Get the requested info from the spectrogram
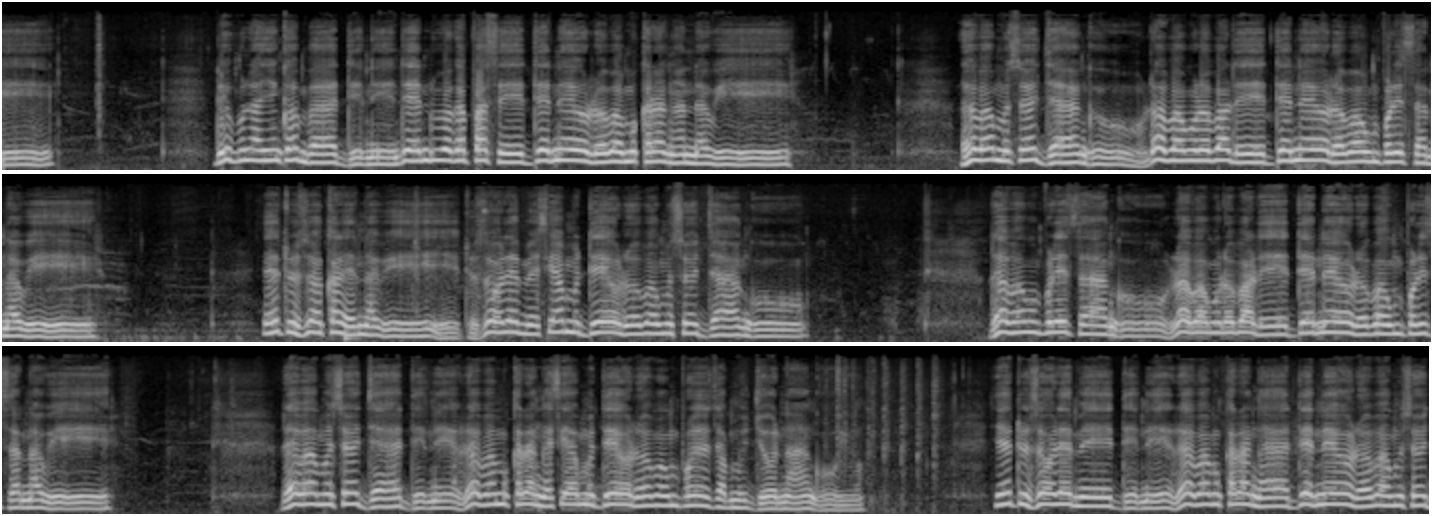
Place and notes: Manjolo, Binga, Zimbabwe - Ester's lullaby for a boy...
Margaret Munkuli records her mum, Ester Munenge singing a lullaby for a boy (...you can hear the little boy's reactions in the background...). Such songs are created by mothers for their children and usually sung while the mother is working, baby on her back, in the fields, fetching water, or working at home. Today the custom is slowly getting lost and it’s mainly the older women who can still sing such songs to please and calm a baby.
a recording from the radio project "Women documenting women stories" with Zubo Trust, a women’s organization in Binga Zimbabwe bringing women together for self-empowerment.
